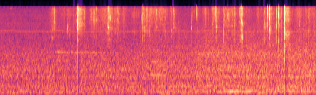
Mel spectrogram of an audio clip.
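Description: Handling noise from a steel watch being turned over in gloved fingers: the metal bracelet links click and the gloves rub over a steady hiss. A sharp click comes about a second and a half in, and a run of clicks near the end as the watch is flipped to its dial.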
